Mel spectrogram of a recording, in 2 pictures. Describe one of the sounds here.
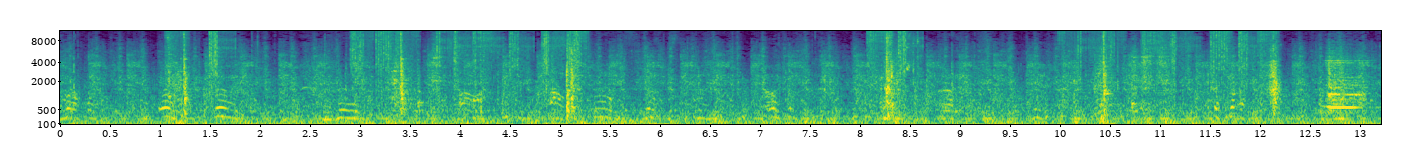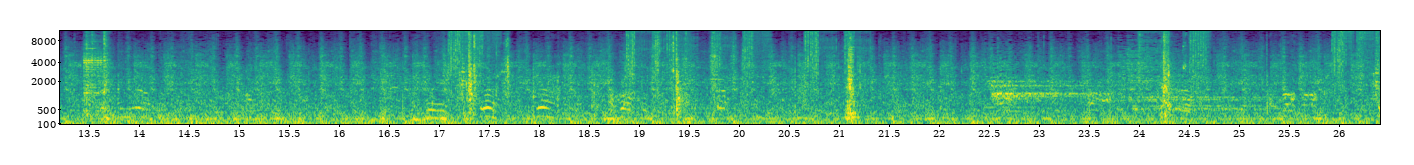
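Metal parts clank and rattle on a sputtering engine.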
